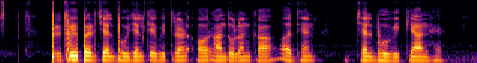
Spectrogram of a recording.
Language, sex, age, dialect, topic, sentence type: Hindi, male, 18-24, Kanauji Braj Bhasha, agriculture, statement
